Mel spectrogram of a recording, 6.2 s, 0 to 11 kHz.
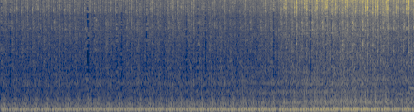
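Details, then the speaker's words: Vintage C30 RV V8 at idle after replacing bad exhaust manifold gaskets: low, heavy idle with a slightly uneven pulse about three times a second, still sounds rough. Rough idle persists after the gasket repair. "are you telling me we didn't have to do exhaust manifold gaskets no we did those were terrible it still sounds like crap though"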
